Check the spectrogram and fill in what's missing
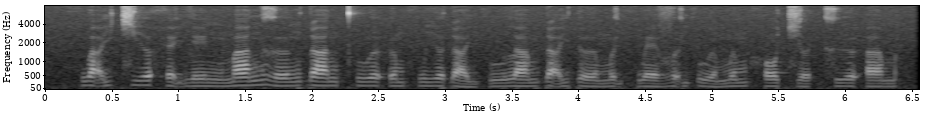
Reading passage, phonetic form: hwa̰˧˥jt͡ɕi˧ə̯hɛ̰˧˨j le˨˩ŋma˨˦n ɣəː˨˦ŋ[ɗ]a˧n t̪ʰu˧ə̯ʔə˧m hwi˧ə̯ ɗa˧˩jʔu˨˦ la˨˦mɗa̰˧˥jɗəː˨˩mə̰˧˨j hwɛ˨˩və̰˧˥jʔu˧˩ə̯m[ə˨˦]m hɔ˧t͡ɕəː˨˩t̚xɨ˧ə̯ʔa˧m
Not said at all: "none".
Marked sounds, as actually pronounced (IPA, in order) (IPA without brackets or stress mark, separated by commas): ɗ, ə˨˦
